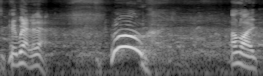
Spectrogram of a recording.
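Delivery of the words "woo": loud, high "woo"; high whoop. Acted. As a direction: let out a rattled whoop. Reacting to wife's outburst.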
